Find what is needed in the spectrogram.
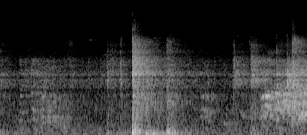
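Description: Indoor volleyball play: a sharp smack of the ball being hit about two and a half seconds in, followed by a smaller one, ringing around the hall. Players' voices with a loud falling call near the end.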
